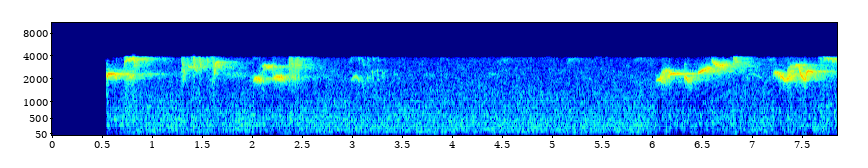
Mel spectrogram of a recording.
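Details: Unidentified bird singing in a backyard: short warbled whistled phrases with quick up-and-down slurs, a burst near the start and another near the end, over a steady hiss of background noise.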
